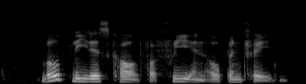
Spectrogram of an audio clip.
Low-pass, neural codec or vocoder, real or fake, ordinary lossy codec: none; none; real; none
